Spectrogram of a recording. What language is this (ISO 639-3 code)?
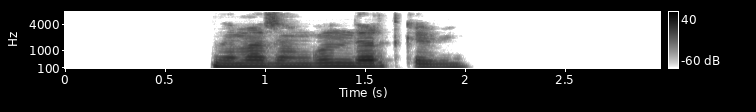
pus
